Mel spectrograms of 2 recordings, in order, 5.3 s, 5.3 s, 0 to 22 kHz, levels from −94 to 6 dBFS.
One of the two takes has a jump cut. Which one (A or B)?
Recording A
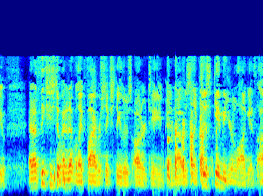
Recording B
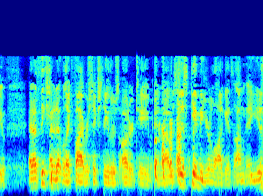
B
